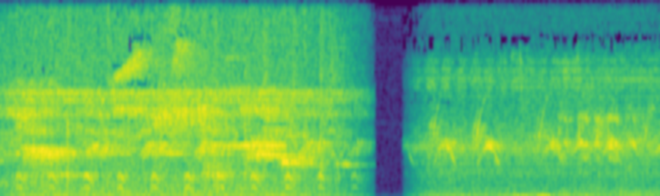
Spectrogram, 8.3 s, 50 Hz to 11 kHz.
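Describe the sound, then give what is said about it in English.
Dense rainforest chorus of insects and birds from the Osa Peninsula, Costa Rica, recorded before and after logging in the late 1980s. Steady buzzing and trilling calls fill the air, broken by a brief silent gap near the middle before a second, similar stretch. “That's the sound of the Osa Peninsula in Costa Rica before and after logging in the late”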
